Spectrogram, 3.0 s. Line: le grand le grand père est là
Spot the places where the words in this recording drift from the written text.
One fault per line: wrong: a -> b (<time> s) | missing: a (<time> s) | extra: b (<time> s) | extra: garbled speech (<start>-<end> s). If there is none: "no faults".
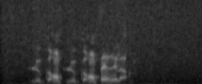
no faults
